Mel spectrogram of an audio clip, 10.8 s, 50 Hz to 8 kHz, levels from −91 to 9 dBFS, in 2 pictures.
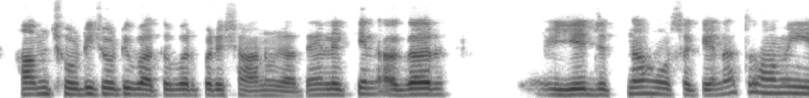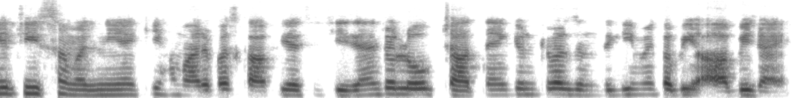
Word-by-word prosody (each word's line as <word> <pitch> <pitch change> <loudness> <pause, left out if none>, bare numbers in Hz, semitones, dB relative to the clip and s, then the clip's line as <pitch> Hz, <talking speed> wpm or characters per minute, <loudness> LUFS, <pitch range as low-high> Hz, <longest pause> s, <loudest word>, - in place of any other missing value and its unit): हम 175 +2 +3
छोटी-छोटी 180 -1 +2
बातों 160 0 +2
पर 160 -1 +2
परेशान 150 -3 -1
हो 145 - -4
जाते 130 +3 -2
हैं, 160 - -2
लेकिन 165 +3 0
अगर 170 +2 +7 0.7
ये 160 +1 +5
जितना 165 +4 -1
हो 175 - +1
सके 160 0 -2
ना - - -3
तो 240 - -1
हमें 205 0 0
ये 190 -1 +2
चीज़ 190 -3 +1
समझनी 155 -4 -3
है 160 0 -4
कि 170 +3 -12
हमारे 150 -1 -1
पास 165 0 -1
काफ़ी 140 +2 0
ऐसी 150 +1 -8
चीज़ें 150 0 -3
हैं, 165 +1 -5
जो 180 +1 0
लोग 170 -1 +1
चाहते 140 +2 +1
हैं 155 0 -6
कि 170 - -7
उनके 165 +1 -9
पास 170 -1 +3
ज़िंदगी 150 +1 -7
में 165 - -10
कभी 335 - +1 0.2
आ - - +6
भी 310 - +4
जाएँ। - - -3
165 Hz, 230 wpm, -23 LUFS, 155-175 Hz, 0.7 s, अगर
